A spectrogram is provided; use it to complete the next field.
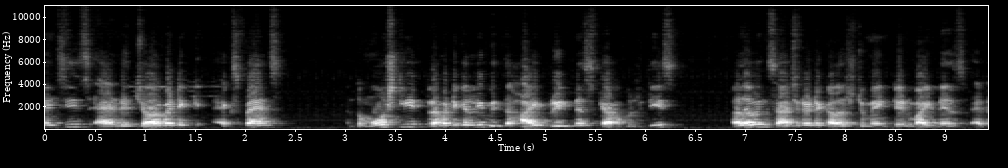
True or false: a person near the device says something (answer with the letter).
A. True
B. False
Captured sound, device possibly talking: B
